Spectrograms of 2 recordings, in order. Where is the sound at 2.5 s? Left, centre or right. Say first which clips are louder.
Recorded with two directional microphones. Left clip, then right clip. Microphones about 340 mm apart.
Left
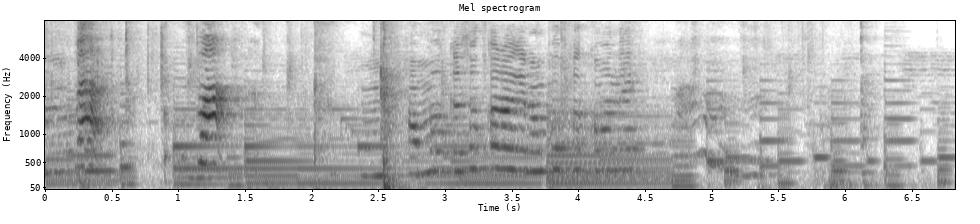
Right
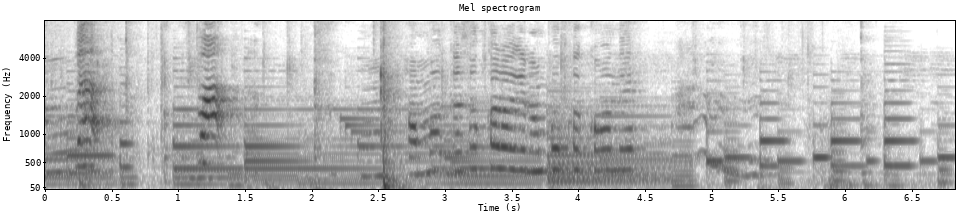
Left 3 dB; right.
